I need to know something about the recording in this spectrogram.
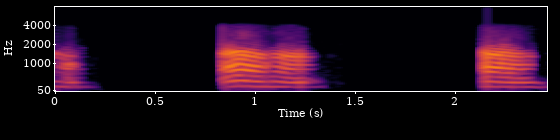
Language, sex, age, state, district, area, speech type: Odia, female, 60+, Odisha, Gajapati, rural, conversation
